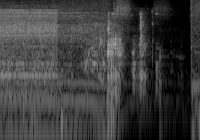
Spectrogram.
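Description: Small cordless electric screwdriver running with a steady whine while driving a beadlock screw into an RC crawler wheel, winding down about half a second in, followed by a few light clicks.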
